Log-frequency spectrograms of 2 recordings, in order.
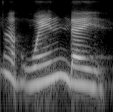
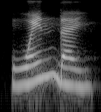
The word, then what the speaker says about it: Wednesday: tuổi con lưu ý cho cô là sẽ đọc là quán Wednesday Wednesday nhiều bạn có nghe động web nhiều bạn có nghe đọc lực web đây nhưng mà không chưa Đúng rồi Con đầu là quán Wednesday Wednesday có một cái âm âm xì Wednesday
